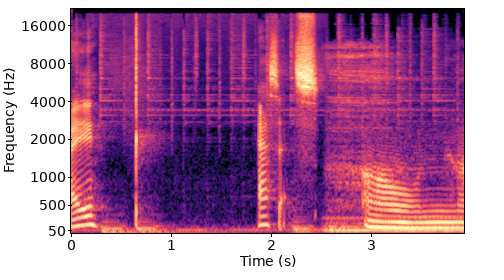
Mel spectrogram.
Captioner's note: claps hands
